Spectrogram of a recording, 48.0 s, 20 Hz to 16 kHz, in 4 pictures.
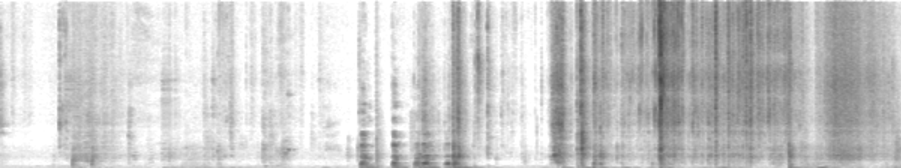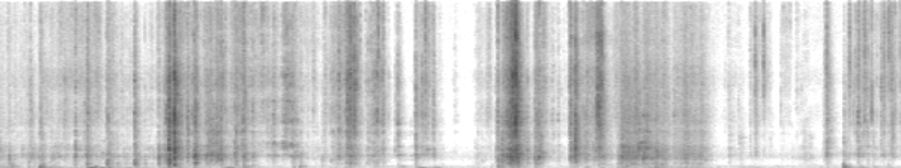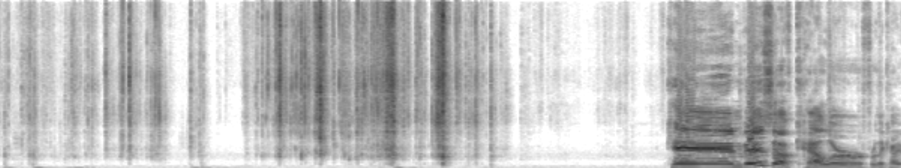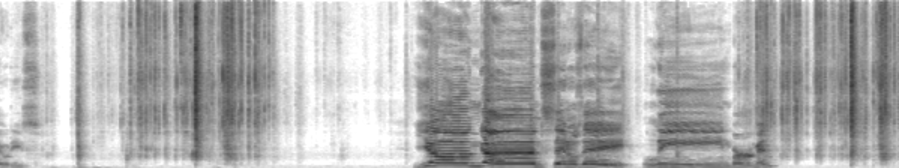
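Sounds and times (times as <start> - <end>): wrappers crinkling: 7.4 - 10.5, 23.4 - 30.9, 37.5 - 40.0, 46.0 - 48.0.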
